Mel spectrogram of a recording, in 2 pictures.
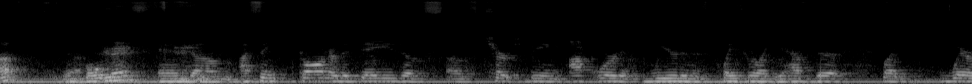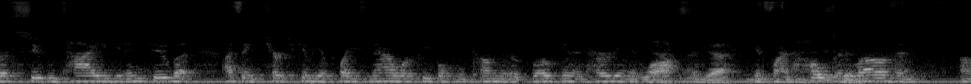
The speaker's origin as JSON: {"language": "English", "region": "Iowa", "country": "United States", "tie": "born or raised there", "moved": "as an adult", "lives_now": "Hillsboro, United States", "said": "I'm originally from Iowa, and I was born and raised there. Lived there for about 21 years until I moved out here."}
